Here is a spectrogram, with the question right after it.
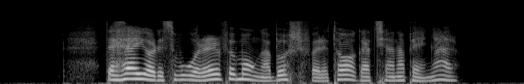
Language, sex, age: Swedish, female, 35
